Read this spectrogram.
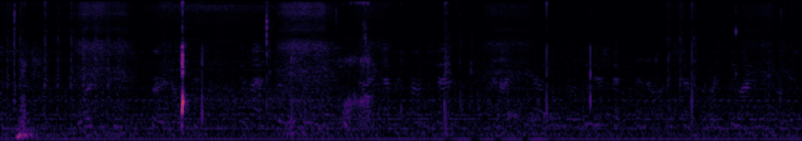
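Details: Baby hiccups: a single short, sharp hiccup in a quiet room with faint background noise.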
